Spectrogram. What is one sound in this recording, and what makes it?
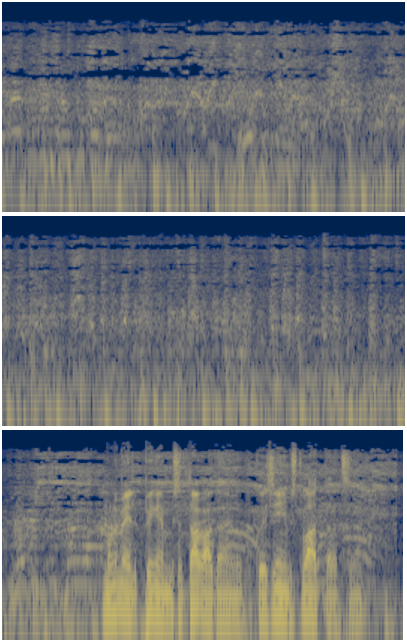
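Dance music with a thumping beat plays from loudspeakers.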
